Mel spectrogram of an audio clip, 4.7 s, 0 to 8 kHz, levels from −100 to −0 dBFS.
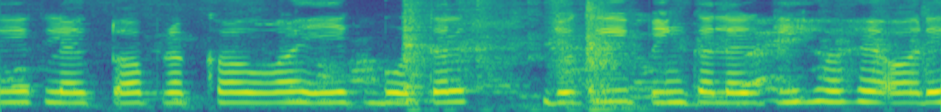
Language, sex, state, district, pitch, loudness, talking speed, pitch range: Hindi, female, Uttar Pradesh, Lucknow, 275 Hz, -13 LUFS, 190 wpm, 270-285 Hz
